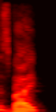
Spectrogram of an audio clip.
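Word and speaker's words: Zweig: Bueno, el primero es Stephan Vike, o sí, Svike, me parece que se pronuncia.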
